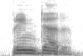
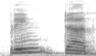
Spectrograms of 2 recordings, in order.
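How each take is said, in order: First: Said in the usual way. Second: printer in two beats, prin, then tar; split into syllables. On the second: Shown as a demonstration. Teacher showing where the dot goes, split into syllables. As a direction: break printer with a gap after prin. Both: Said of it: "इसके बाद dot".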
